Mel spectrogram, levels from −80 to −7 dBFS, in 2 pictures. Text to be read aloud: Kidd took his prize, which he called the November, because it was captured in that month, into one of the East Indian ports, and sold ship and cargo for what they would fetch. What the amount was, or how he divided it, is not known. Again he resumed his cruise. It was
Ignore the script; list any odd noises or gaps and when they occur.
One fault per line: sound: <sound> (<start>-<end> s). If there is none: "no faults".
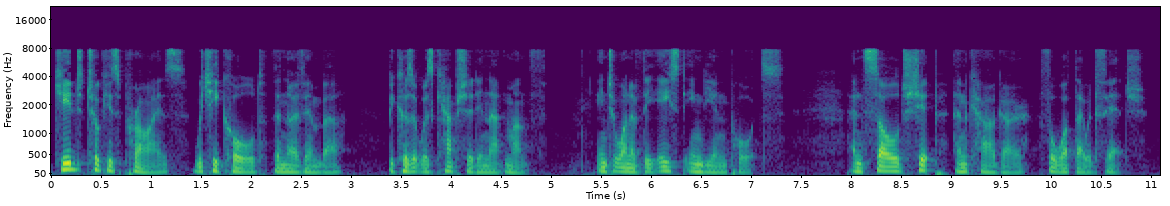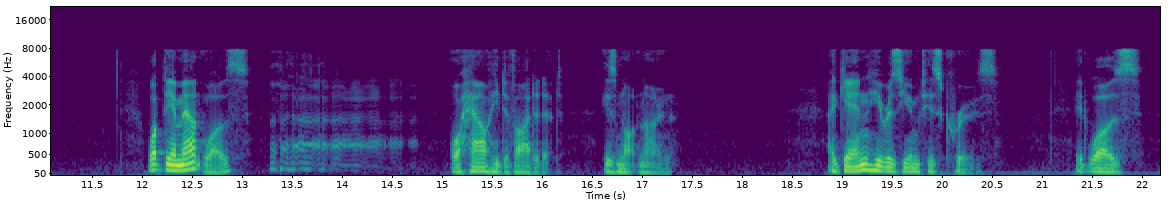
sound: laugh (13.3-14.8 s)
